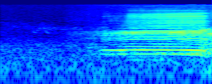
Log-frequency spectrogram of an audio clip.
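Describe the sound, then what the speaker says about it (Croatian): A sheep bleats once in a drawn-out, wavering call that begins halfway through and grows louder, heard alone over quiet farmyard background. "Zameketale su ovce."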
